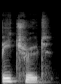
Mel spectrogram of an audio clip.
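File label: "beetroot", en, uk British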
